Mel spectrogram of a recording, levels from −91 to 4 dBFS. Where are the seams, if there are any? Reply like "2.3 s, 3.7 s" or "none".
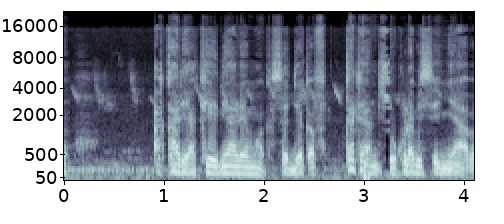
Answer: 2.7 s

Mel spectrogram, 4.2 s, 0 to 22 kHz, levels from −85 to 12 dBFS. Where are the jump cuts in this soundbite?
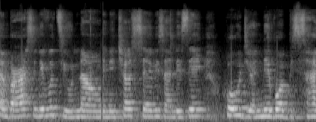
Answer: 1.3 s

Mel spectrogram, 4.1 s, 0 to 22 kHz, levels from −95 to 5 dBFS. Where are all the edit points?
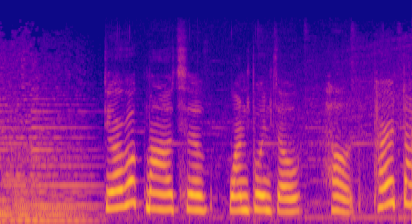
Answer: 1.0 s

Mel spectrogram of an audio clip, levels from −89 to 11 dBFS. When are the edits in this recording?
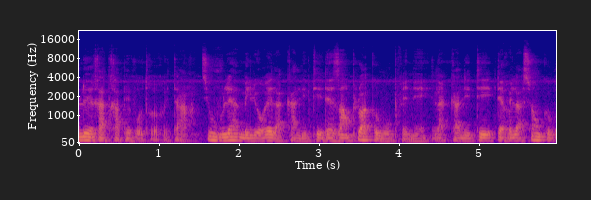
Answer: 1.4 s, 3.1 s, 5.2 s

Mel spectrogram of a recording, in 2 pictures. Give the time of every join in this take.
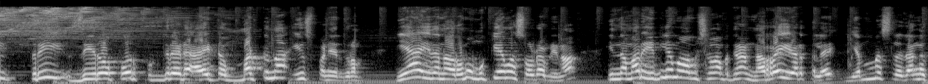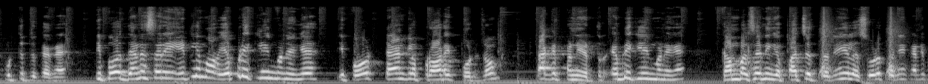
none

